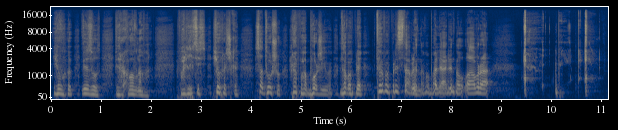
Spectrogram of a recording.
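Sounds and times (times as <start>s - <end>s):
speech: 0.0s - 9.5s
wounded man coughing: 9.4s - 11.0s.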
